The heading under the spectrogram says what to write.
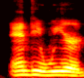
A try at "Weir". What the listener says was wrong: Weir, not weird.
